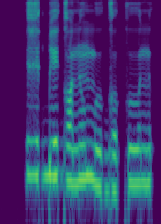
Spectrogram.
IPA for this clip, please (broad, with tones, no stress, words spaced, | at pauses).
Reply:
ɣɪ˦ɡ͡be˦ɡɔ˨nũ˦ mu˨ɡo˨ ku˦n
